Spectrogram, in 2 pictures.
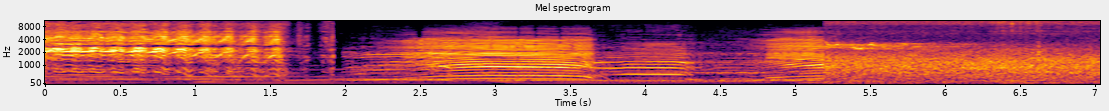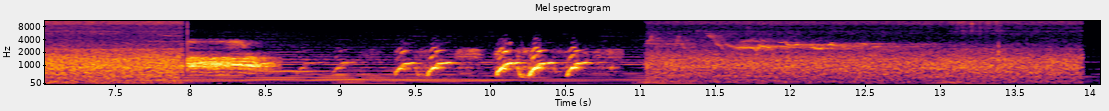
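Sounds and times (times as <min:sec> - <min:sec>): cows mooing: 0:00.4 - 0:06.9.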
